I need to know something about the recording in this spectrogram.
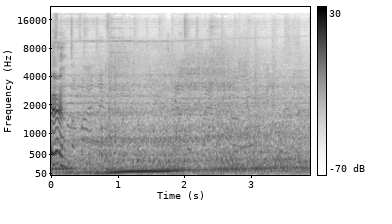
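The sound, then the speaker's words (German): A VW bus's engine rumbles, rising in pitch as it pulls away, then settles into a steady low drone that slowly fades. “Fast ein wenig wehmütig sah Peter dem davonfahrenden VW-Bus nach.”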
